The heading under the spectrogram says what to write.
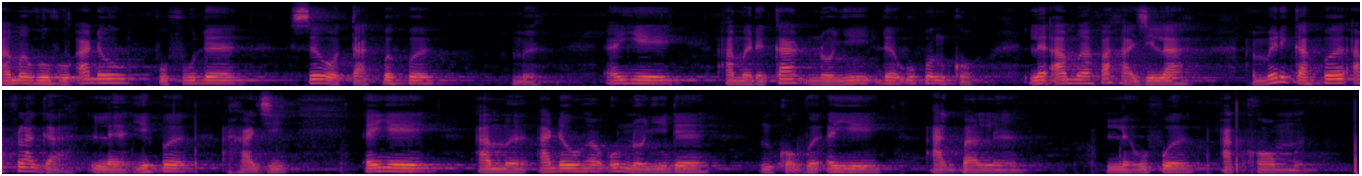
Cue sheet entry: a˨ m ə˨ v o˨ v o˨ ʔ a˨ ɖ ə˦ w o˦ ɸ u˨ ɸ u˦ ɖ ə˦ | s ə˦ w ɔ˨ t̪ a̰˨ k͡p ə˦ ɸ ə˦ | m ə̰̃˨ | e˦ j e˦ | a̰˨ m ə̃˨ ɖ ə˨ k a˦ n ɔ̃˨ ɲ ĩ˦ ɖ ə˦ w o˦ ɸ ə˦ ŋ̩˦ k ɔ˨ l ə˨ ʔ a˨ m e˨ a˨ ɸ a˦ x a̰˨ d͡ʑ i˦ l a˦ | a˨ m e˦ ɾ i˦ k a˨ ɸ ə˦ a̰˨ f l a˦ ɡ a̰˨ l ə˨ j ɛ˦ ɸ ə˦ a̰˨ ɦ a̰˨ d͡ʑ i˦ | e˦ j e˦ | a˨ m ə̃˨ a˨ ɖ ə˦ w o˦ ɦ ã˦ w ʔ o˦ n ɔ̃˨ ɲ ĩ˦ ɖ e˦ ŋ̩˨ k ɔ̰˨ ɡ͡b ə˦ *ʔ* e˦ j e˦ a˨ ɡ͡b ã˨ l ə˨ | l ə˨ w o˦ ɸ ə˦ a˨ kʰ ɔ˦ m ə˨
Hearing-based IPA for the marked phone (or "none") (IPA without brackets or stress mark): ʔ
